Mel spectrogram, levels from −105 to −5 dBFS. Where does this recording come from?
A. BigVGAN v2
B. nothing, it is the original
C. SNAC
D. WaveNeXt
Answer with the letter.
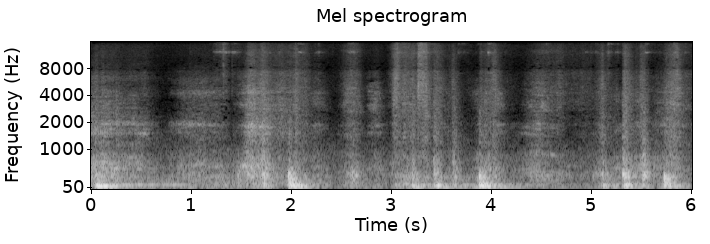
B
